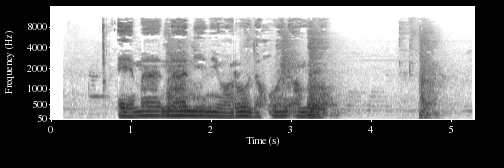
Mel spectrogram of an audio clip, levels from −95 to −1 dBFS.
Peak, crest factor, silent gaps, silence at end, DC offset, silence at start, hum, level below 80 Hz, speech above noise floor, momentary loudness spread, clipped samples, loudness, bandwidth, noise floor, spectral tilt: -6 dBFS; 18 dB; none; 0.45 s; under 0.1%; 0.55 s; none; -58 dBFS; 38 dB; 16 LU; under 0.1%; -22 LUFS; 11 kHz; -59 dBFS; -6.5 dB/octave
